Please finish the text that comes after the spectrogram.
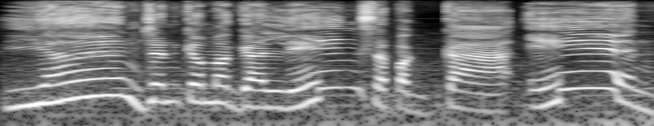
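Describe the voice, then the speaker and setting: A woman's voice: fairly high pitch, sing-song, slow. An actress playing an exasperated young woman scolding her best friend, sarcastic and insistent, with a Filipino accent, in a radio drama. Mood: nagging. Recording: music bed under the dialogue.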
